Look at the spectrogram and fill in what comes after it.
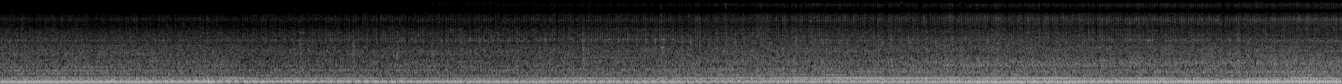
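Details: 1955 Massey Ferguson MF65 tractor, in family 30+ years, restarted after sitting a couple years; carb cleaned, Marvel Schebler carb may need slight dialing in. Steady, even low idle, smooth unchanging beat, no knocks or misses; normal idle.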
